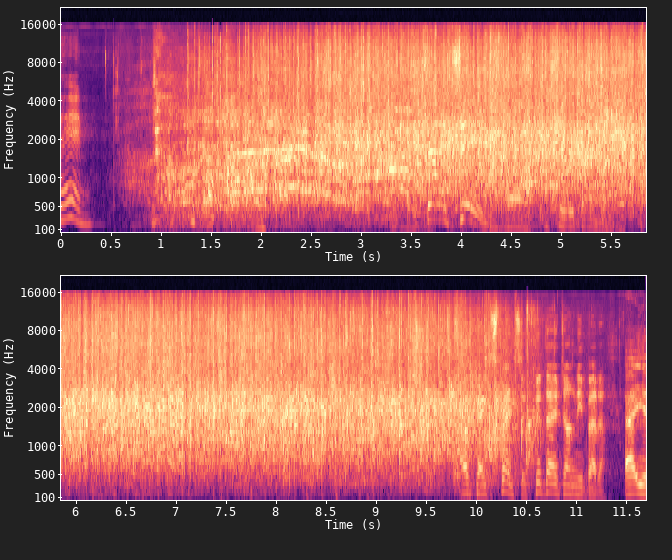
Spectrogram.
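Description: A studio audience applauds and cheers loudly.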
